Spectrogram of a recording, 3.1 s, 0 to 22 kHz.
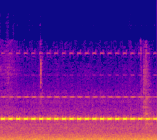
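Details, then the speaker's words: Dräger Savina mechanical ventilator during its pre-use self-test alarm check: rapid, regular high-pitched beeping at about 200 a minute, confirming the audible alarm works; yellow is medium, red high, and blue low priority. "soñar de alarma de media prioridad es la de color amarillo la de alta prioridad la roja la color amarillo es la de media prioridad y la de azul es la alarma de baja prioridad"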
